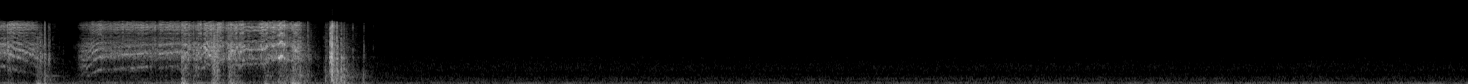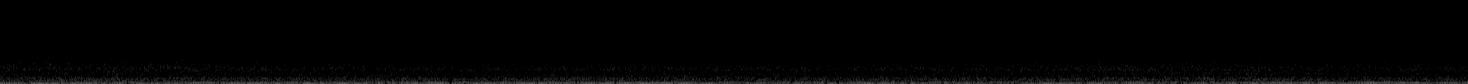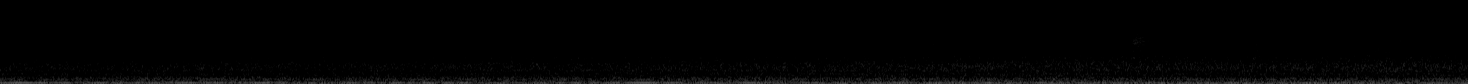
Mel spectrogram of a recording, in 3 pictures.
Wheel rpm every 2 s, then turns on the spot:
140, 140, 0, 0, 0, 0, 0, 0, 0, 0, 0, 0, 0, 0, 0, 0, 0, 0, 0, 0, 0, 0.
none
